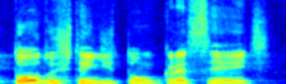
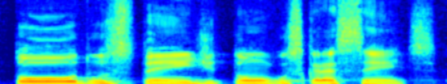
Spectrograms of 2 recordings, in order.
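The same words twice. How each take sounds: First: Todos têm ditongos crescentes? with a rising quiz tune; asking as a question. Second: Todos têm ditongos crescentes, slow and falling as a firm answer; slow, emphatic confirmation; confirming answer. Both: Shown as a demonstration.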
